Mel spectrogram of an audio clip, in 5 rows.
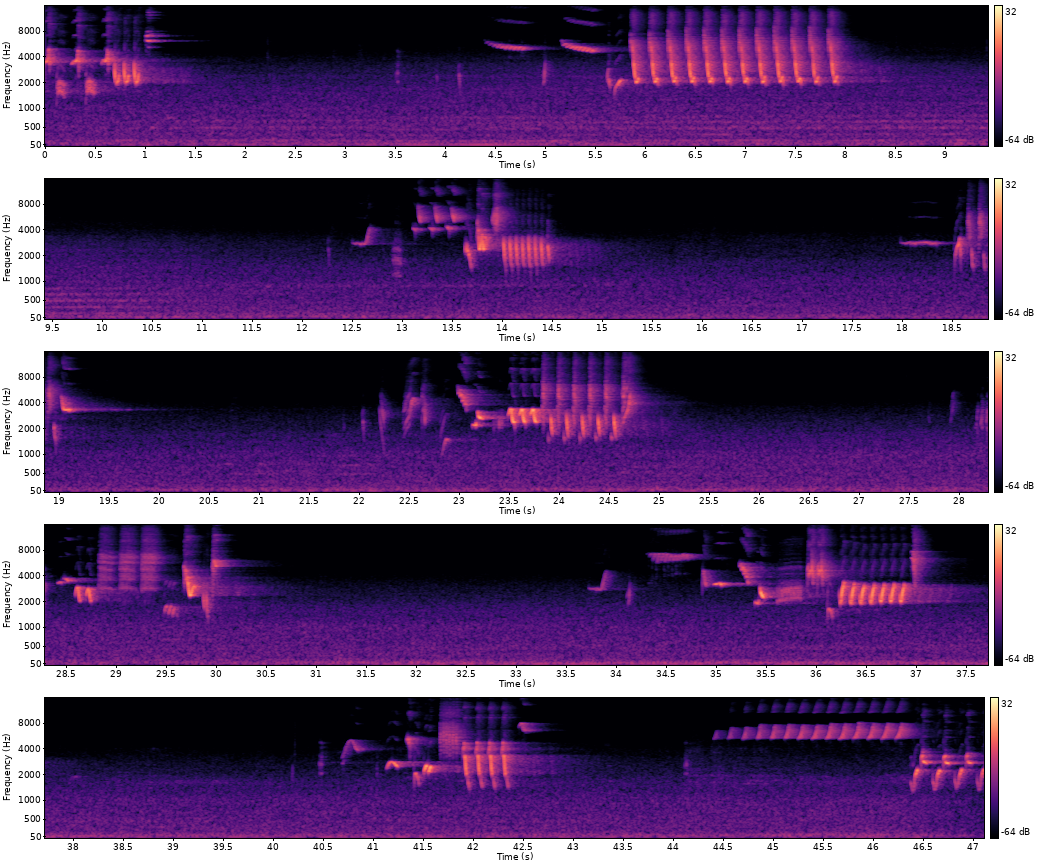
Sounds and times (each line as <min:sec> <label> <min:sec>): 0:00.0 nightingale 0:01.5
0:12.5 nightingale 0:14.9
0:18.0 nightingale 0:20.0
0:22.0 nightingale 0:25.1
0:27.9 nightingale 0:30.5
0:33.8 nightingale 0:37.7
0:40.5 nightingale 0:43.0
0:44.1 nightingale 0:47.1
